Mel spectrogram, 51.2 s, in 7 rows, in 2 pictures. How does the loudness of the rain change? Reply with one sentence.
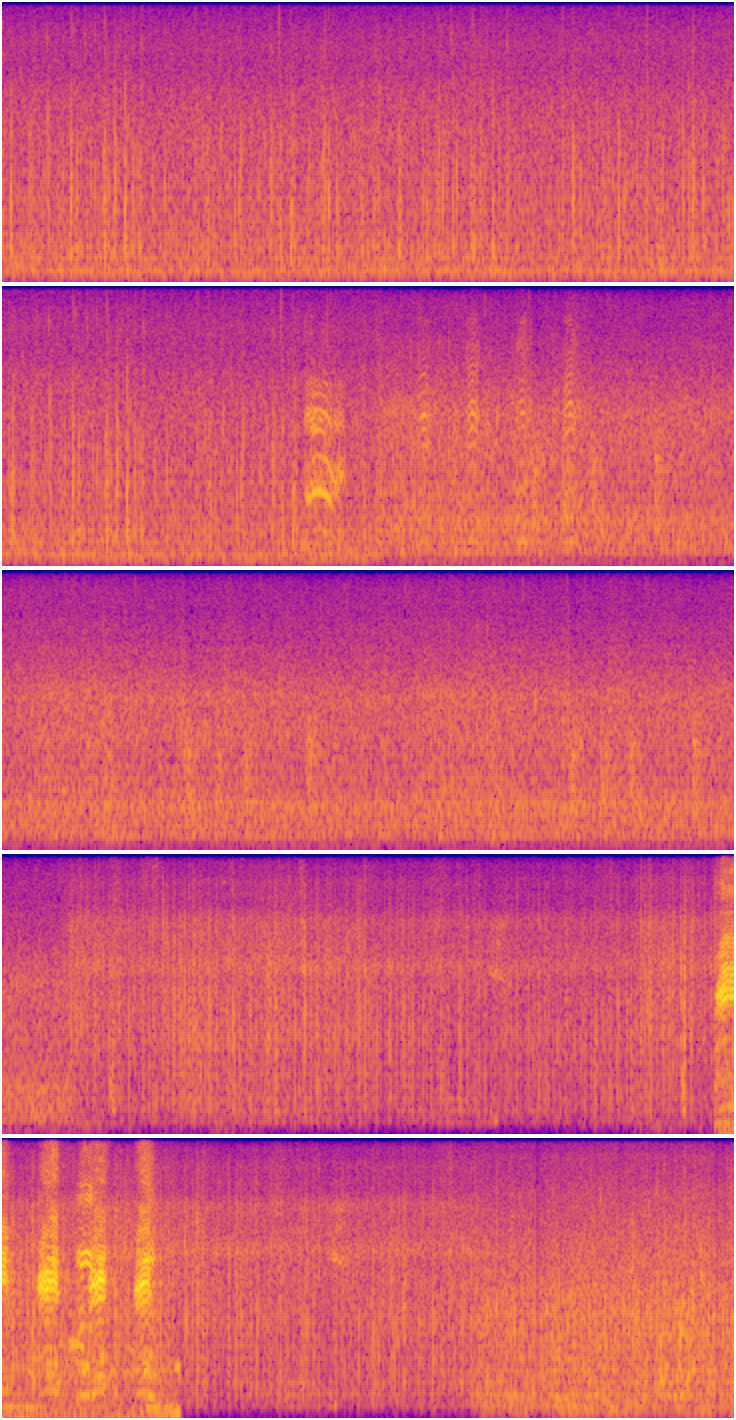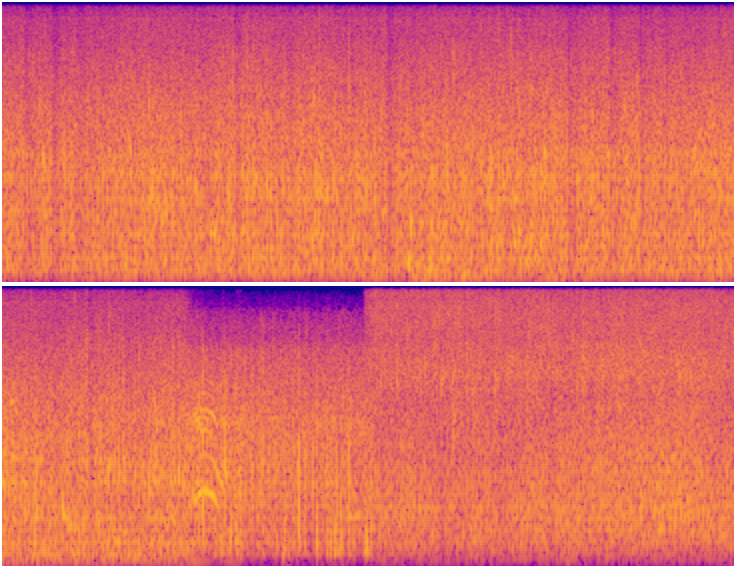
The volume of the rain goes up.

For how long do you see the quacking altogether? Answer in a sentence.
The quacking can be heard for 4 seconds in total.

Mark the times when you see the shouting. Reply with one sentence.
You can hear the shouting from 10.3 to 10.8 s and from 45.8 to 46.3 s.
